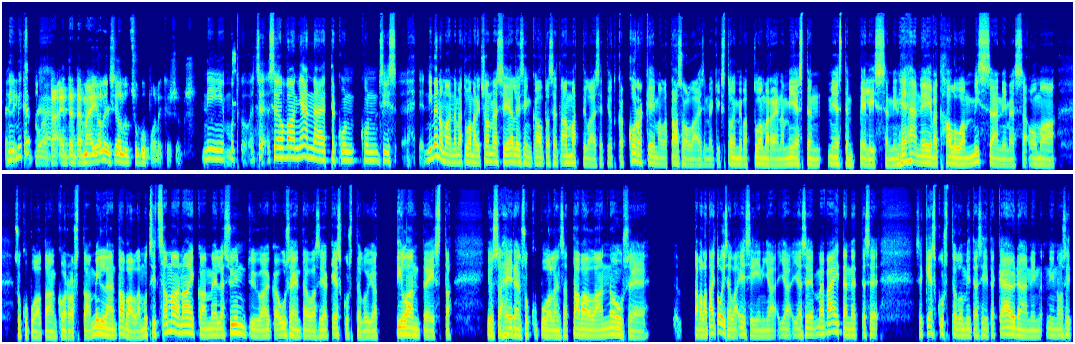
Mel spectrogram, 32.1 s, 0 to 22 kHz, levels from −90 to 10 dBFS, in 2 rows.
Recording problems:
uneven, jittery; strongly; from 2.5 to 27 s

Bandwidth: 17 kHz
